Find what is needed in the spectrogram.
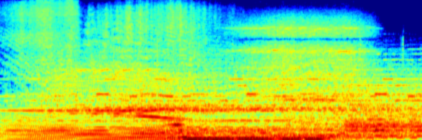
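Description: Channel intro sting: sustained musical tones over a swelling deep rumble and an airy whooshing hiss. The hiss cuts off sharply near the end as the music carries on.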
